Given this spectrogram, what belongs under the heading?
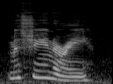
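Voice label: "machinery", US English; pronunciations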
